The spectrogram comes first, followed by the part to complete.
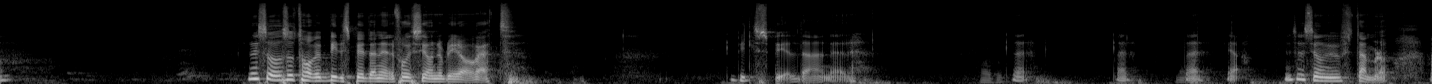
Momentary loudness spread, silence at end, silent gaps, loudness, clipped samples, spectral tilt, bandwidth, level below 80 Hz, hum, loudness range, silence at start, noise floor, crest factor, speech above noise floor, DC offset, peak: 19 LU; 0.1 s; none; -25 LUFS; under 0.1%; -5.5 dB/octave; 19 kHz; -48 dBFS; none; 18 LU; 0 s; -65 dBFS; 20 dB; 40 dB; under 0.1%; -8 dBFS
